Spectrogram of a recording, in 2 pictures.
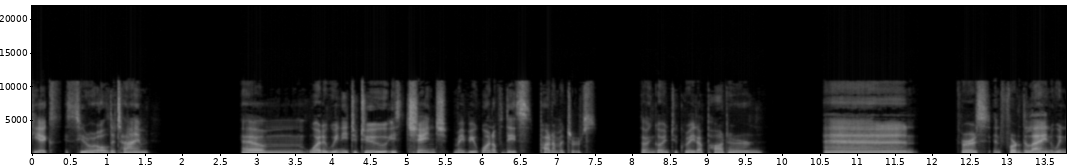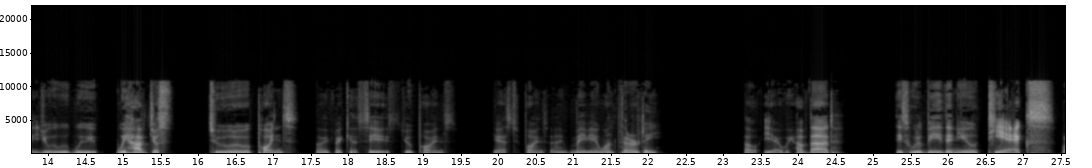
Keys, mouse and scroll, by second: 1.5 middle click, 4.1 click, 4.9-5.4 drag, 7.5-8.6 drag, 8.1 Tab, 9.8 click, 12.8 click, 15.6-17.8 drag, 18.0 middle click, 21.4 drag, 22.7 click, 23.2 middle click, 24.8 click, 25.6 click, 26.1 click.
